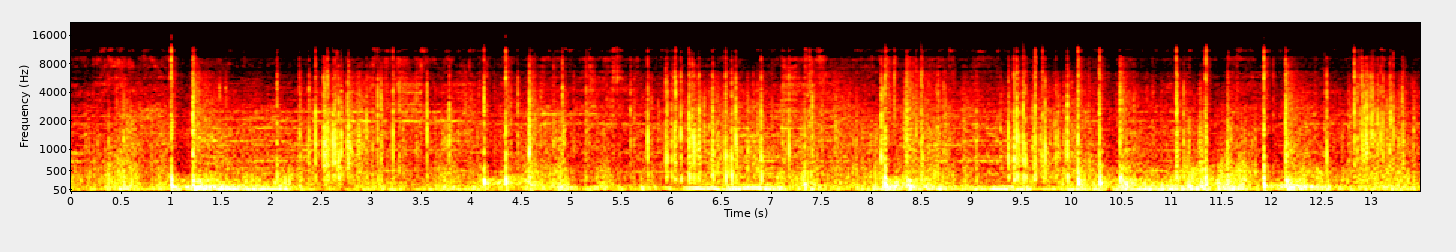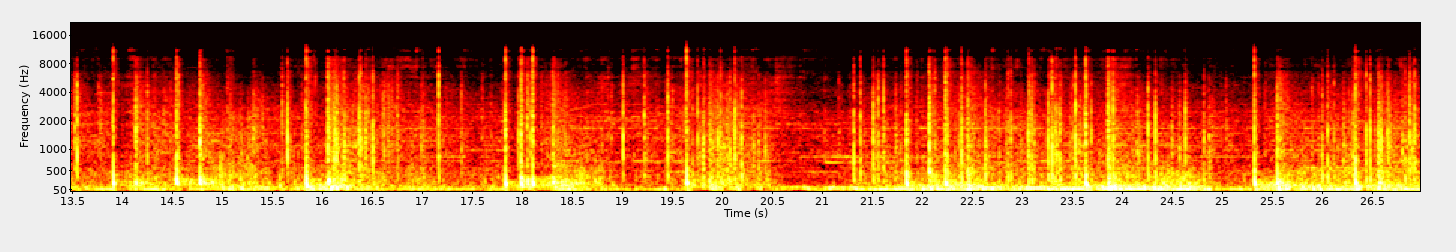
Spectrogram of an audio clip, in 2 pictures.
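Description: Fireworks display finale: a dense run of sharp bangs and crackles, with deep booms every couple of seconds, over music.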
